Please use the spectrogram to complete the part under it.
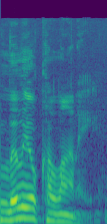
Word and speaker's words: Liliuokalani: Queen Liliuokalani.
